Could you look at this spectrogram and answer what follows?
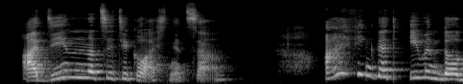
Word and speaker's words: одиннадцатиклассница: And instead of a double s, we pronounce a single s. Because when you speak fast, you don't have time to pronounce clearly every single letter.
